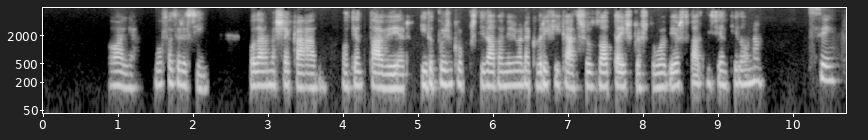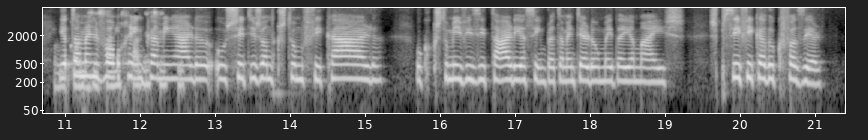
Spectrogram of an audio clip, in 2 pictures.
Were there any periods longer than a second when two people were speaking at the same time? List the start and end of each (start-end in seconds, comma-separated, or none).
10.9-12.6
